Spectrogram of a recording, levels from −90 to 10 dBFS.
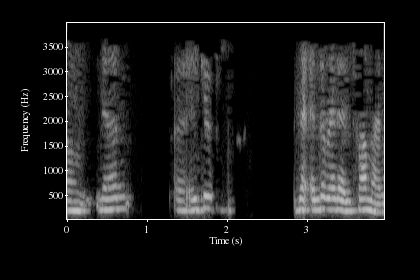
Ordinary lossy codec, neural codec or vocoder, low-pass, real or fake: MP3, 16 kbps; codec, 16 kHz, 4 kbps, X-Codec, HuBERT features, trained on general audio; 3.6 kHz; fake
